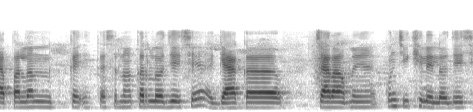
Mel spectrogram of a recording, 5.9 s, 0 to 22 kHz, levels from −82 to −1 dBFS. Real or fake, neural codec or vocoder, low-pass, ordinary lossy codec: real; none; 7.2 kHz; none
